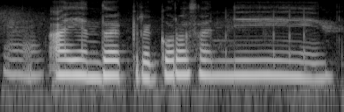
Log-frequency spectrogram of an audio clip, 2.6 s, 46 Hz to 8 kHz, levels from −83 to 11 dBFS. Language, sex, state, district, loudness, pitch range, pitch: Chakma, female, Tripura, Unakoti, -17 LUFS, 245-250 Hz, 245 Hz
